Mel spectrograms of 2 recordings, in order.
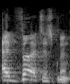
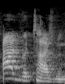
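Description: First: The stress falls on the second syllable, 'ver'. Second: The stress falls on the third syllable, 'tise'. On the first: The speaker calls it right. "The correct British way is, in fact, advertisement" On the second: The speaker calls it wrong. "we think it's pronounced advertisement. That's incorrect"

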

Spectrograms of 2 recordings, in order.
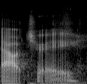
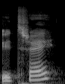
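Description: First: The name is said with an Australian pronunciation. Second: The name is said with a French pronunciation. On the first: "we've Australianized the name and we just pronounce it" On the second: "It's actually a French word"

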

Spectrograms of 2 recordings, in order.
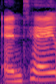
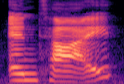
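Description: First: The final syllable rhymes with 'day'. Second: The final syllable rhymes with 'eye'. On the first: "I can accept Entei. Like, I do think that that's right" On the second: "I say Entei because that EI. My last name is German and has that EI in it"

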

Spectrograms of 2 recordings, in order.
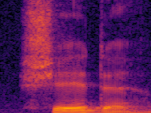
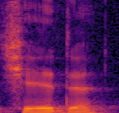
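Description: First: The word begins with a sj-sound. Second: The word begins with a kj-sound. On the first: "noen sier skjede" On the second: "andre sier kjede"

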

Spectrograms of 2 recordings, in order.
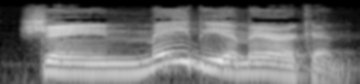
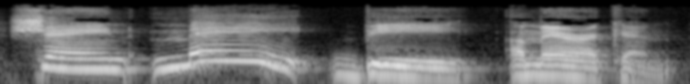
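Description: First: The sentence is said at a fast pace. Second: The sentence is said at a slower pace.

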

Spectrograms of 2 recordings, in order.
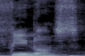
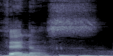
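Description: First: The first vowel sounds like 'ee'. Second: The first vowel sounds like 'eh'. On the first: The speaker calls it right. "It's pronounced as Venus" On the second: The speaker calls it wrong. "Venus is wrong"

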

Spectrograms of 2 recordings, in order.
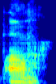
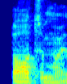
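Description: First: The name is said in a clipped local form. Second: The name is said in its full standard form. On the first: The speaker calls it right. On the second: The speaker calls it wrong.

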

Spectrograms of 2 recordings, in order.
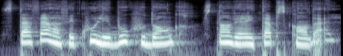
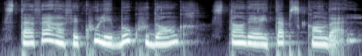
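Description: The two takes are said the same way.

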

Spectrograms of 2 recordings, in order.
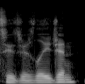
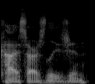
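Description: First: Caesar starts with a soft S sound. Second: Caesar starts with a hard K sound. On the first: This is how outsiders say the name. The speaker calls it wrong. "the inhabitants of the wasteland still call it Caesar's Legion" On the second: This is how the group itself says the name. The speaker calls it right. "the actual Legion calls it Caesar's Legion"

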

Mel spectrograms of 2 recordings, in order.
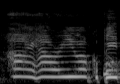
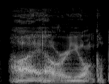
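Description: First: A high, cheerful child's voice. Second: A deep, sullen teenage voice.

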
